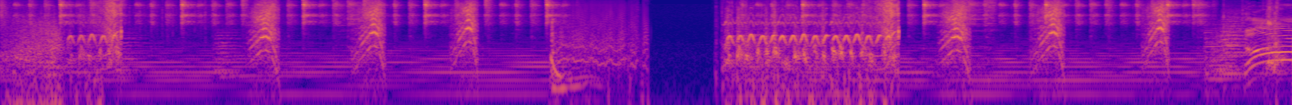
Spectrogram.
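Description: Cartoon zipper sound effects, two quick zips, over light background music, with several short swishing sound-effect sweeps between them. Everything cuts out for a moment just past the middle.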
